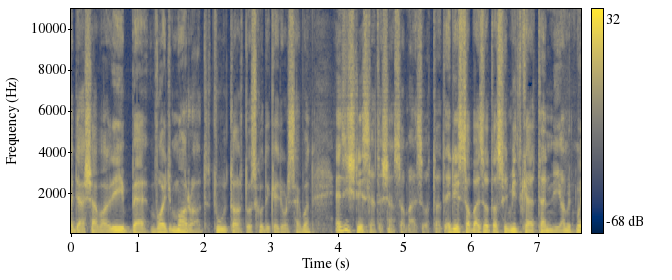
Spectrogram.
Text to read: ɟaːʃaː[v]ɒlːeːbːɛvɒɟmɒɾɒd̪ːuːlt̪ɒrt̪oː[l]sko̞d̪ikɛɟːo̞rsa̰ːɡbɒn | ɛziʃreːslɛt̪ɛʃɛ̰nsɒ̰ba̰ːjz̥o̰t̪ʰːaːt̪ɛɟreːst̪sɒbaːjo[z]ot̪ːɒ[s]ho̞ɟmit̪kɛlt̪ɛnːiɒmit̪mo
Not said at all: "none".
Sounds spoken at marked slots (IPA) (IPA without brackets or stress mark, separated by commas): v, none, z, s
